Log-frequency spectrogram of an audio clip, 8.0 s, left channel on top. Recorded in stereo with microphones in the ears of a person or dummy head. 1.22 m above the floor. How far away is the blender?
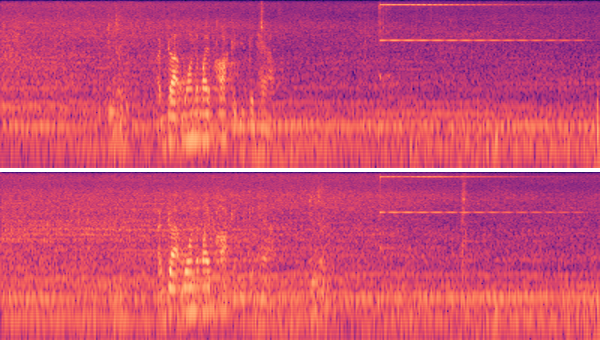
I don't hear a blender.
